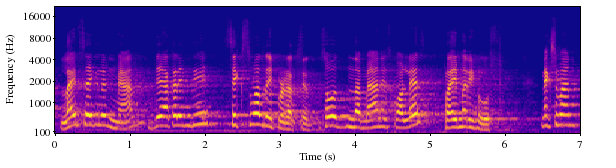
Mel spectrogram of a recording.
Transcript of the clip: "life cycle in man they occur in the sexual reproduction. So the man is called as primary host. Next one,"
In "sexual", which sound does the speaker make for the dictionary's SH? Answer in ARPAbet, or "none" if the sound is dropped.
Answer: S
